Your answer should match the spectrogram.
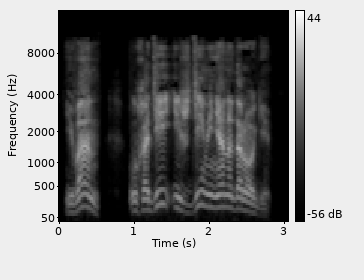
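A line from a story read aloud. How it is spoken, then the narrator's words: Loud, toward bushes. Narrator (Russian): он громко сказал в кусты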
